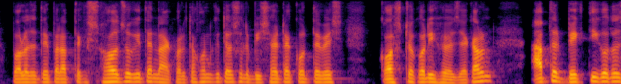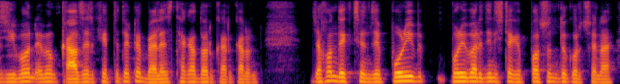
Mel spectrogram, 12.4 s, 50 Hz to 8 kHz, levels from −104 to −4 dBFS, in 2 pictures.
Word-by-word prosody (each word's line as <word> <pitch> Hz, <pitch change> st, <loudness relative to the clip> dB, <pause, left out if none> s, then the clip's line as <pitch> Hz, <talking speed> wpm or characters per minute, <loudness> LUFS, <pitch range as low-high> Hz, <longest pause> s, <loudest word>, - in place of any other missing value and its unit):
বলা 115 Hz, 0 st, +2 dB
যেতে 120 Hz, +2 st, -2 dB
পারে, 120 Hz, -, +1 dB
আপনাকে 115 Hz, -1 st, -7 dB
সহযোগিতা 135 Hz, 0 st, +2 dB
না 115 Hz, -, +3 dB
করে, 110 Hz, -1 st, -4 dB
তখন 130 Hz, +2 st, -4 dB
কিন্তু 130 Hz, 0 st, -4 dB
আসলে 130 Hz, -1 st, -5 dB
বিষয়টা 125 Hz, +2 st, -1 dB
করতে 125 Hz, 0 st, -2 dB
বেশ 125 Hz, -1 st, 0 dB, 0.5 s
কষ্টকরই 125 Hz, +2 st, +2 dB
হয়ে 105 Hz, -3 st, 0 dB
যায়। 105 Hz, -, -2 dB
কারণ, 155 Hz, +4 st, +4 dB, 0.5 s
আপনার 140 Hz, +2 st, +2 dB
ব্যক্তিগত 140 Hz, +3 st, +2 dB, 0.2 s
জীবন 140 Hz, +3 st, +1 dB
এবং 135 Hz, 0 st, 0 dB
কাজের 120 Hz, +2 st, +5 dB
ক্ষেত্রে 135 Hz, -3 st, -4 dB
তো -, -, -1 dB
একটা 155 Hz, -, 0 dB
ব্যালেন্স 120 Hz, +1 st, +1 dB
থাকা 130 Hz, 0 st, -1 dB
দরকার। 115 Hz, -3 st, -3 dB
কারণ, 115 Hz, 0 st, -2 dB, 0.6 s
যখন 165 Hz, +5 st, +2 dB
দেখছেন 145 Hz, -1 st, +2 dB
যে -, -, +4 dB, 0.2 s
পরিব 155 Hz, +1 st, +7 dB, 0.4 s
পরিবার 150 Hz, -1 st, +5 dB
জিনিসটাকে 140 Hz, -1 st, -1 dB
পছন্দ 135 Hz, 0 st, -1 dB
করছে 125 Hz, 0 st, -3 dB
না, -, -, +1 dB
130 Hz, 185 wpm, -24 LUFS, 120-140 Hz, 0.6 s, পরিব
